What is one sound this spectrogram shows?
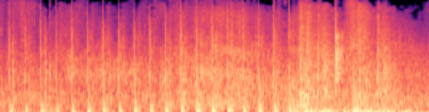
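Quick footsteps run over a hard surface.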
